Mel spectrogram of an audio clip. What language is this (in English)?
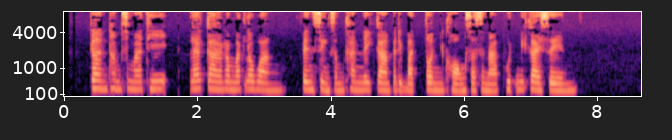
Thai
